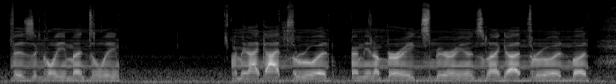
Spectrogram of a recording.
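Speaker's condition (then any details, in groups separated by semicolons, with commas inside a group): Laryngectomy after laryngeal cancer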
